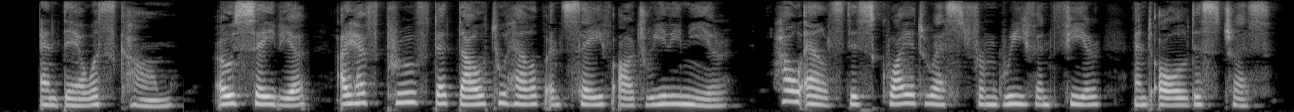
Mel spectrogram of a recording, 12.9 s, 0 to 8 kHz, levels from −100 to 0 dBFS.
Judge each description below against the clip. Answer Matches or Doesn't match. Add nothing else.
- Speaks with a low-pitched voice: Doesn't match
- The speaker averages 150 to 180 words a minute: Doesn't match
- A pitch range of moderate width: Doesn't match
